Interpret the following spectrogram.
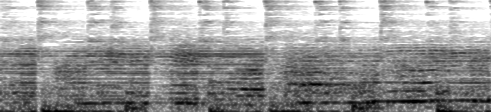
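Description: Devotional kirtan music: voices singing with a violin and small hand cymbals (kartals), over a steady low beat.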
